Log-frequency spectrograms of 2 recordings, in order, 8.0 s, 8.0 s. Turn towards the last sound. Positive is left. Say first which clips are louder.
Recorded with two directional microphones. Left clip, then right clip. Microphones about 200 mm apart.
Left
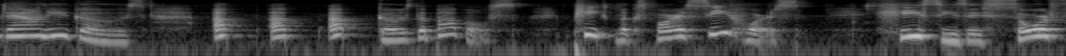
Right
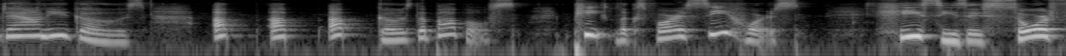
# right 6 dB
turn(degrees=-55)  # may be behind; listen again after turning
